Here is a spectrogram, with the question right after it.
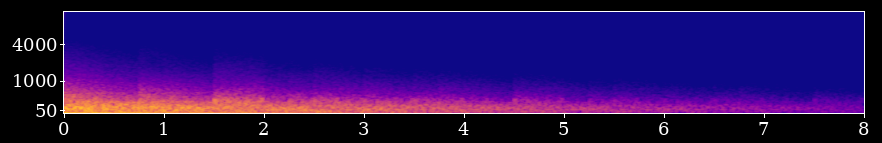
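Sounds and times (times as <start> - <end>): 
filtered explosion synth effect in C2: 0.0 - 4.5.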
